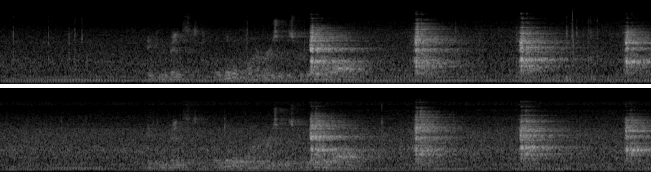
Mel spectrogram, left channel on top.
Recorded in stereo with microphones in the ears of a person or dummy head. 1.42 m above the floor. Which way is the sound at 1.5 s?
5° left (ahead or behind).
